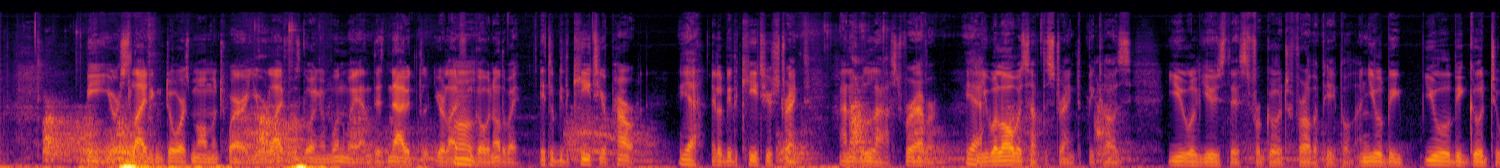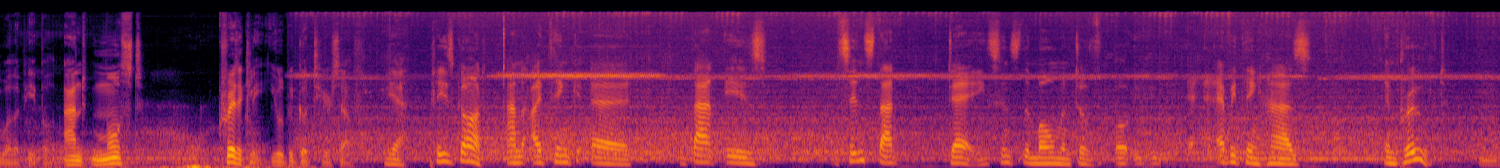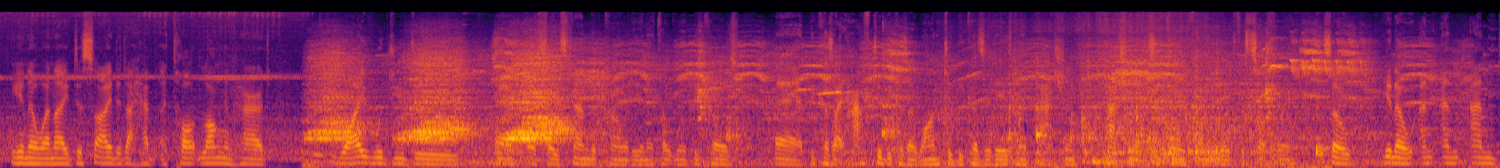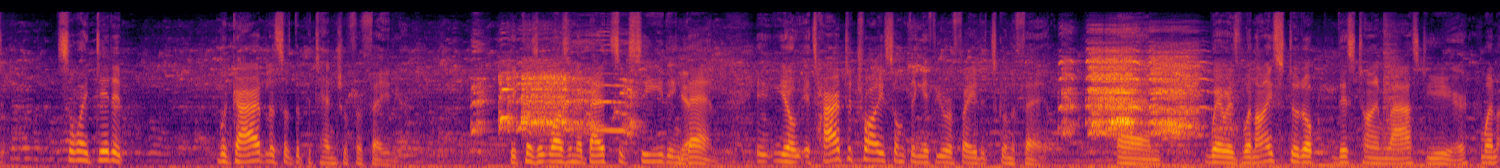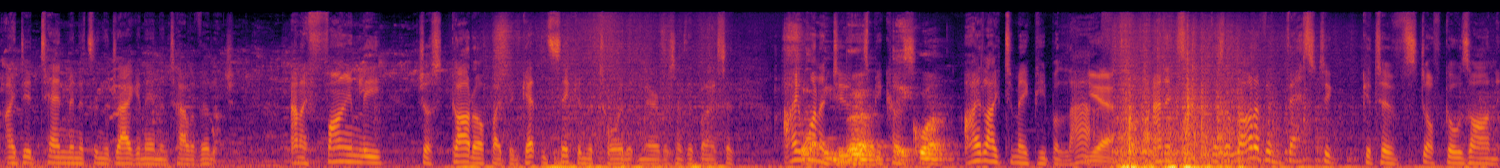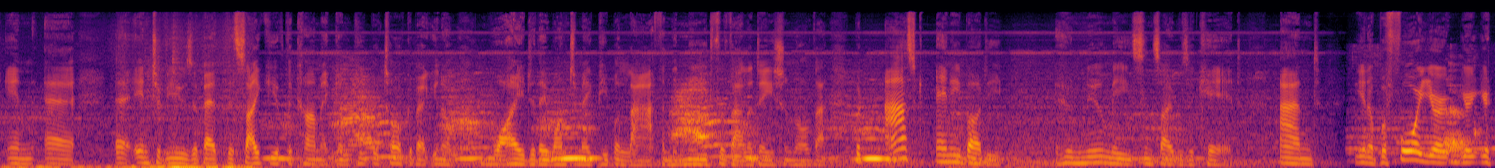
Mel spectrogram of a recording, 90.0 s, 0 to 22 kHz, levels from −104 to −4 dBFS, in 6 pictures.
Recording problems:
animal sounds; very loud; throughout; 3 dB above the speech

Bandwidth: 16 kHz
